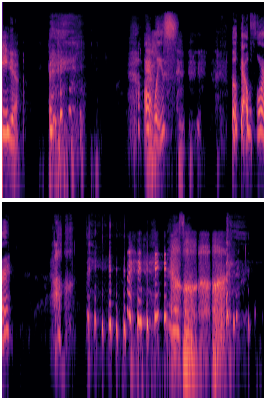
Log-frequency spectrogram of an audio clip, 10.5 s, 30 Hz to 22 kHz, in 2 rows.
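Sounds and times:
speech: 0.0 - 1.5, 2.6 - 4.0, 4.6 - 5.5, 6.2 - 10.0
laughter: 0.9 - 1.9, 6.9 - 8.8, 9.6 - 10.4
voice imitating a woman's gasping last breaths: 8.6 - 10.0.

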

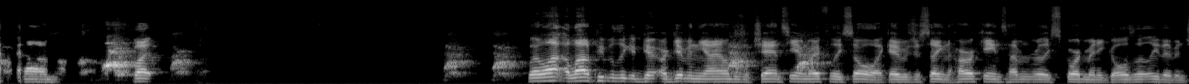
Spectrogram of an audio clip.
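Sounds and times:
speech: 0.2 - 0.7, 1.3 - 1.7, 5.3 - 11.8
dogs barking: 0.6 - 2.1, 4.4 - 5.3, 7.2 - 8.4.

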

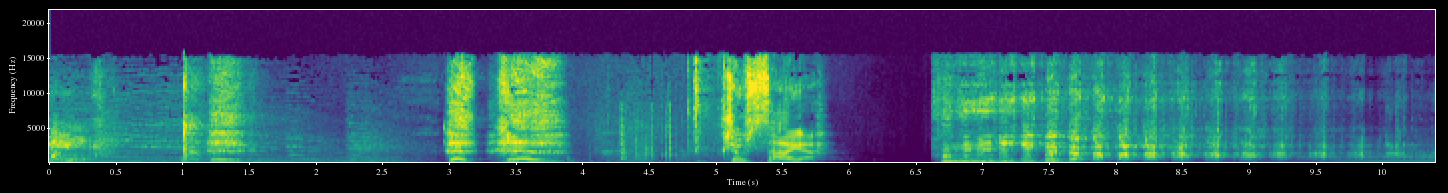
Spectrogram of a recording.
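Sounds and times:
poisoned woman gasping for breath: 1.1 - 1.6, 3.0 - 4.0
speech: 5.1 - 5.9, 6.7 - 8.3
laughter: 6.6 - 10.4.

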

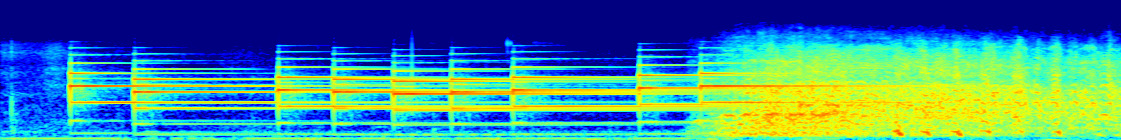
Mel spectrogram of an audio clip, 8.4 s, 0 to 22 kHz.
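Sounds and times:
house doorbell chiming a long melodic tune: 0.5 - 8.3
crowd noise: 5.2 - 8.3
burst of laughter: 5.3 - 8.3.

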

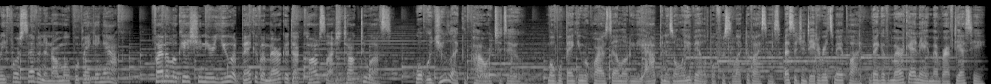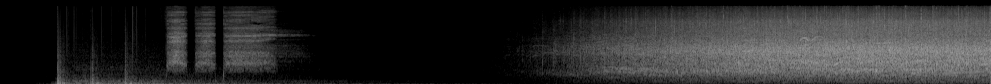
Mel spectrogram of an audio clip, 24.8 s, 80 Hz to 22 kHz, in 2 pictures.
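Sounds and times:
speech: 0.0 - 12.4
low rumble: 12.8 - 18.3
deep booming thuds: 12.9 - 15.3
large tennis crowd roaring and cheering in the stands: 19.1 - 24.7.

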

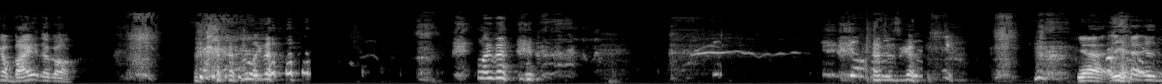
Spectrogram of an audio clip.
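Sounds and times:
speech: 0.0 - 1.3, 1.9 - 3.1, 4.8 - 5.6, 8.3 - 11.6
person imitating a sniff after taking a bite: 1.2 - 1.7, 9.9 - 10.3
laughter: 2.0 - 4.0, 4.9 - 9.4, 10.4 - 11.6.

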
